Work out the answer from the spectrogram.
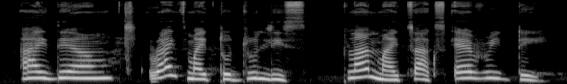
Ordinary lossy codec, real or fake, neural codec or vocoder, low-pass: none; real; none; none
